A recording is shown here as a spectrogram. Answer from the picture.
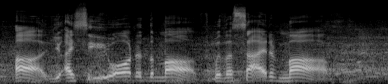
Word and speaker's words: Marth: Like, Moth. It's not Marth, it's Moth. Moth, sorry.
